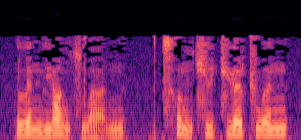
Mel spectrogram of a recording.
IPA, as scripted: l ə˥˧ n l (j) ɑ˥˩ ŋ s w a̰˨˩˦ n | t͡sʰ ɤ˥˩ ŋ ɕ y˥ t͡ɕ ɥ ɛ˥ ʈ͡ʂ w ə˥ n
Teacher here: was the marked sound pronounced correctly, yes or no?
yes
